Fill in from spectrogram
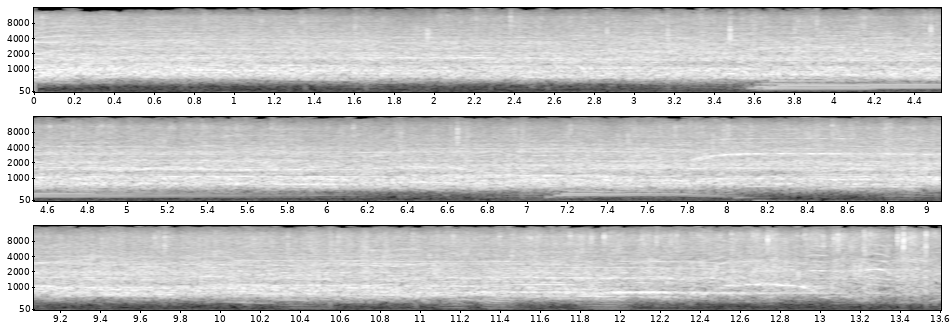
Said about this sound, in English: You see the people cheering, clapping, and it's like, just because they don't like one man, they don't really see what's going on.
